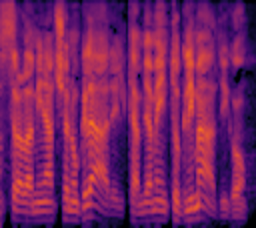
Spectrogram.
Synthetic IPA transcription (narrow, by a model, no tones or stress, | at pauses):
st̪ɾalaminat͡ʃːanukleaːɾeilkambjament̪oklimaːt̪iko̰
